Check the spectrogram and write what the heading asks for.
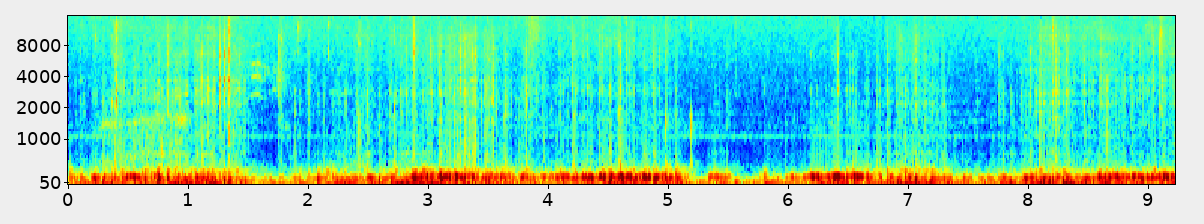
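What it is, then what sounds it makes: Metal microphone grille being scratched. Fingertips and nails scratch and rub the hollow mesh metal grille of a handheld condenser microphone held up close. The result is a dense, muffled low rumble with a booming body, full of fine crackling scrapes. It swells and dips in uneven waves throughout, with only faint high detail.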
